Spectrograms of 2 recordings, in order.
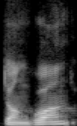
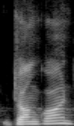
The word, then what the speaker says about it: Dongguan: And that's the beauty about educating you guys about cities like Chongqing, or where Noel is Dongguan. Dongguan, did I pronounce that correct? Yeah, that's right. That's Dongguan.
